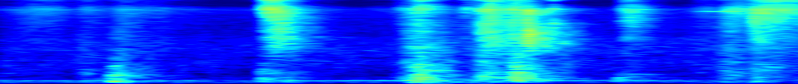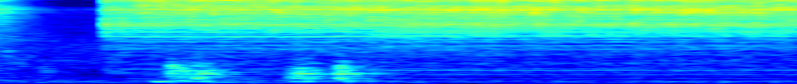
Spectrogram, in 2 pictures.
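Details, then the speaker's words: BMW, first start after a second engine rebuild with all new bearings: the engine catches quickly and settles into a steady, even idle with no knocks; sounds healthy. "all right car started right off uh that was probably the best first start I've ever had that one uh was pretty quick I everything sounds good engine sounds good"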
